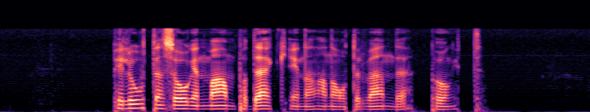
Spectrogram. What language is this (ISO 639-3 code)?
swe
